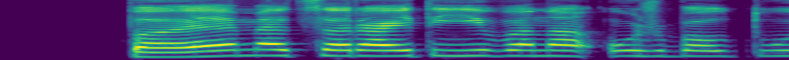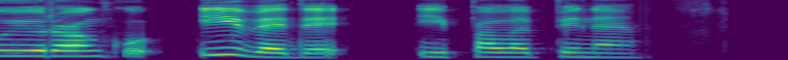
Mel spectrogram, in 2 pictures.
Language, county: Lithuanian, Šiauliai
